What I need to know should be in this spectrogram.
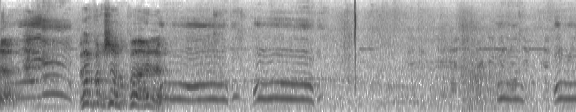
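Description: A young woman cries out with strain close by.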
